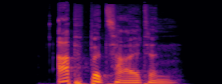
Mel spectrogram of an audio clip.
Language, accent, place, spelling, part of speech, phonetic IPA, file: German, Germany, Berlin, abbezahlten, adjective / verb, [ˈapbəˌt͡saːltn̩], De-abbezahlten.ogg
- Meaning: inflection of abbezahlen: 1. first/third-person plural dependent preterite 2. first/third-person plural dependent subjunctive II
